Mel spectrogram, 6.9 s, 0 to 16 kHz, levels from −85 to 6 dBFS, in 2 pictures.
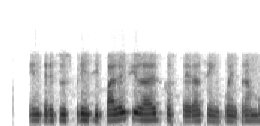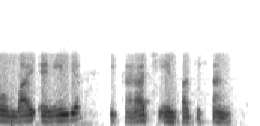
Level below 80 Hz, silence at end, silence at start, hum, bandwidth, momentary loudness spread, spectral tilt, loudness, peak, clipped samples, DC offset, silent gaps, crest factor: -50 dBFS; 0.4 s; 0.4 s; none; 3.8 kHz; 15 LU; -11.5 dB/octave; -19 LUFS; -2 dBFS; under 0.1%; under 0.1%; none; 16 dB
